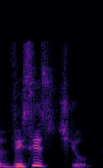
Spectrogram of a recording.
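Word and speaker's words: vicissitude: ভিসিসটিউড, উচ্চারণটা হচ্ছে ভিসিসটিউড।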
